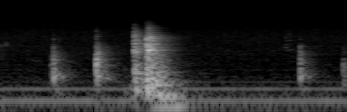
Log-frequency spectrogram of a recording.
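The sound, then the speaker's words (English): Sharp knocks on a wooden door by a porter with a package, a couple at first, then a heavier thud with a short ring-out like the door shutting, followed by two more faint taps, over a low steady hum. “Someone's at my door.”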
